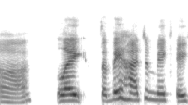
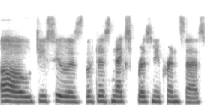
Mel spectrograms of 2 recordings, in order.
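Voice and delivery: normal talking voice

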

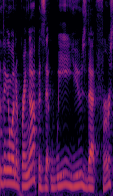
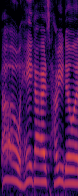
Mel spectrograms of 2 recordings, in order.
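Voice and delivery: bubbly, peppy, pitched up; 7 semitones higher than usual. Retelling a newcomer's greeting at a couples' gathering: imitating a bubbly, spunky girl. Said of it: "she's real bubbly, and she's real spunky".

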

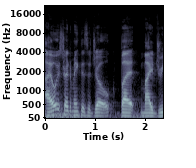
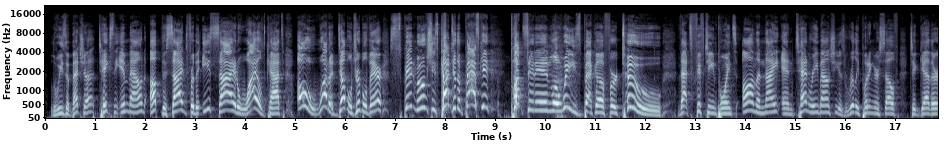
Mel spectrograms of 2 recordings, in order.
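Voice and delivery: very loud, high sports announcer play-by-play call; 12 semitones higher, 16 dB louder than usual. A former high school announcer is asked to call the other speaker as point guard: sports announcer play-by-play. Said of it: "Can you try to announce me as a point guard".

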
